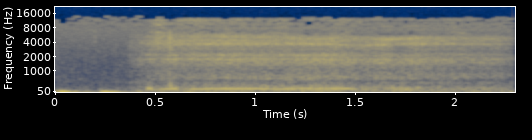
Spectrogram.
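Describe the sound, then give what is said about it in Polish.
A slow, deep inhale through the nose: about a second of breathy, slightly rasping airflow that swells and then fades, with no voices. “wdech przez nos.”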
